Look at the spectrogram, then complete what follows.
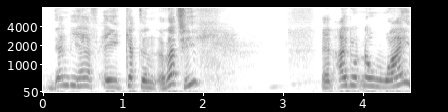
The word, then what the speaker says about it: Razig: Captain ratzi yes Captain ratzi um then we have a captain ratzi and I don't know why but I I pronounce it the German Way as the the Z is pronounced as a TS Z like a little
